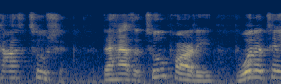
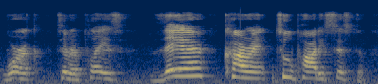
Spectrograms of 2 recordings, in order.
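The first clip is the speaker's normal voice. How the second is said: slow, louder read, their pressed hard; stress on their; 6 dB louder, slower than usual. Shown as a demonstration. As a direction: drag it out and punch their. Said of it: "you gotta put an I R at the end".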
